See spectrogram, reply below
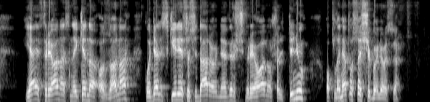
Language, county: Lithuanian, Kaunas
